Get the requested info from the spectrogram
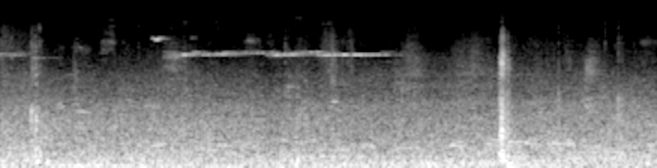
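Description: Steady road-traffic rumble, with a single sharp knock a little over three seconds in.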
